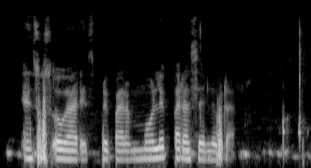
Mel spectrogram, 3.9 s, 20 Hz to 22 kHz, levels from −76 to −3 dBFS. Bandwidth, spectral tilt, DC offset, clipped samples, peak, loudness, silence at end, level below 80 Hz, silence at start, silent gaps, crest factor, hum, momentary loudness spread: 16 kHz; -6 dB/octave; under 0.1%; under 0.1%; 0 dBFS; -21 LUFS; 0 s; -56 dBFS; 0.1 s; none; 22 dB; none; 16 LU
